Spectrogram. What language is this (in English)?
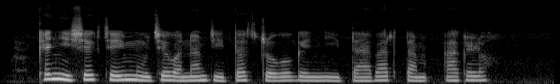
Kalenjin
